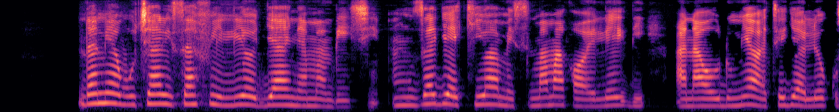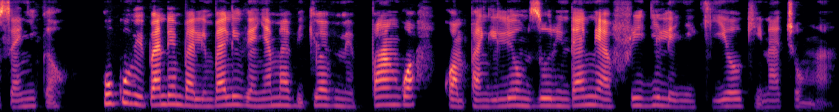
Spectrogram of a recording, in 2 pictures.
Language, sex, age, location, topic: Swahili, female, 18-24, Mombasa, finance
